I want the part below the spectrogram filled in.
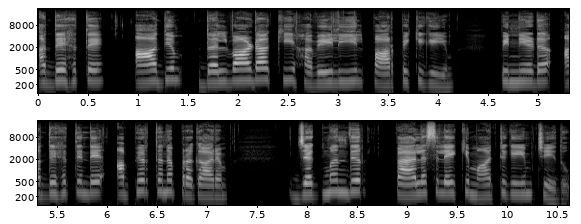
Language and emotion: Malayalam, neutral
